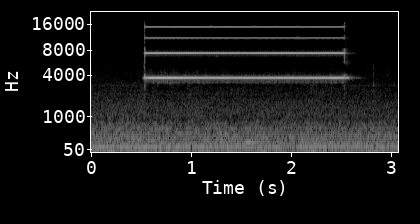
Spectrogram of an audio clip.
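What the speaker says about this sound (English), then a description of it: "The buzzer will trigger, the red LED will light up" Error buzzer of a school attendance card reader sounding after an unregistered card is tapped: a single loud, steady electronic tone lasting about two seconds, clear over quiet room hum.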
